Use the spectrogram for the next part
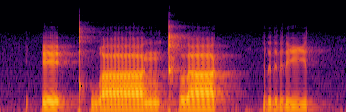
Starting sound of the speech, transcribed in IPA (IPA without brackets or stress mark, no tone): ʔ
